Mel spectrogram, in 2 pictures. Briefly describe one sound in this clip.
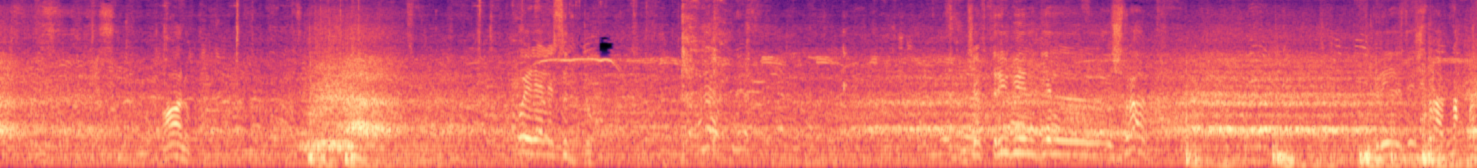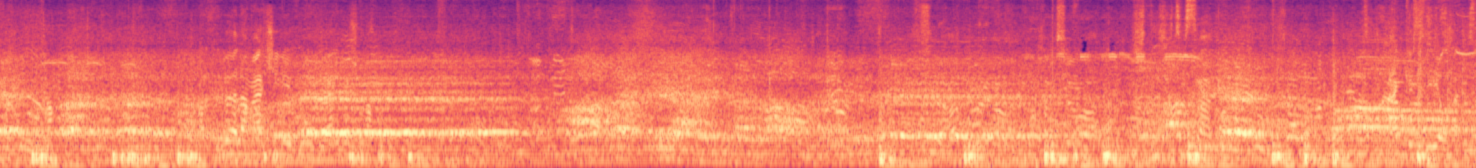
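A large stadium crowd sings and chants loudly in unison.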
